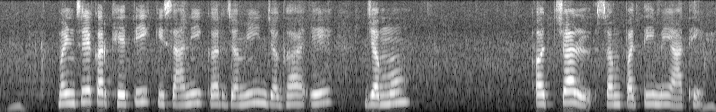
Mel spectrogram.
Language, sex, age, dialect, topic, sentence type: Chhattisgarhi, female, 18-24, Northern/Bhandar, banking, statement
